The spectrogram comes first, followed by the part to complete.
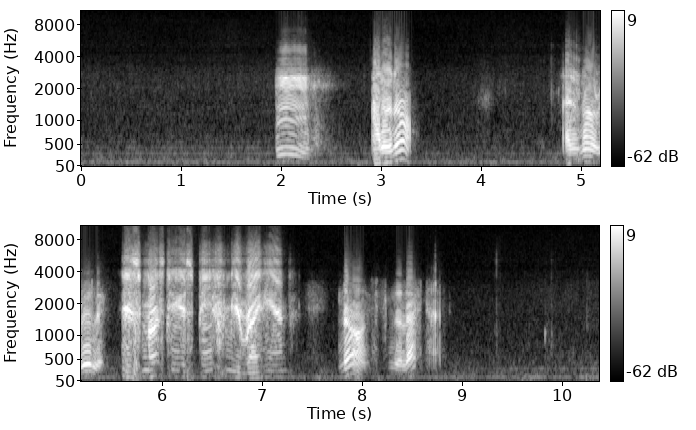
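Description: A man's voice over a telephone line on an old cassette recording, in several short separate bursts, with a steady low hum beneath.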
